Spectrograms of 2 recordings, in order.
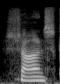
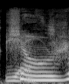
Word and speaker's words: Książ: Oho, no tak, na początku naszej rozmowy właśnie zapytała Marisa o wystawę w Wałbrzychu w Pałacu Książ i... – I can't pronounce it so well. Książ Castle? Książ Castle? – Yes, Książ. – Yes.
